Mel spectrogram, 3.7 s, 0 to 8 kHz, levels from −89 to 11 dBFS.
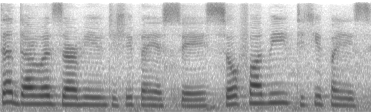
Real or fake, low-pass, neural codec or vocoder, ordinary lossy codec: fake; 7.2 kHz; codec, 16 kHz, 0.5 kbps, FunCodec, trained on Chinese and English, 25 frames a second; MP3, 64 kbps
